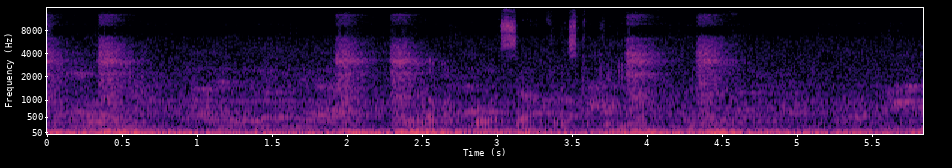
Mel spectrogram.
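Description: A man speaks in a deep, calm voice.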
